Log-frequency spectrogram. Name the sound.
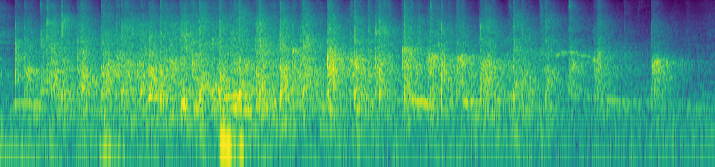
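audience applause for the Buffalo Bills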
